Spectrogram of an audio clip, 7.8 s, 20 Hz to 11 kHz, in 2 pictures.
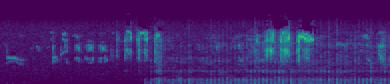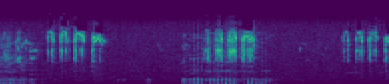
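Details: Chickadee nestlings close to fledging in a birdhouse in 2024 give high, thin, rapid chirping bursts in clusters of about a second, mixed with loud muffled rustling and thumping as they test their wings in the box.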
